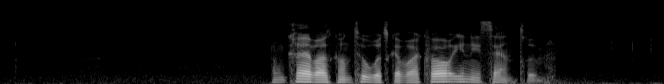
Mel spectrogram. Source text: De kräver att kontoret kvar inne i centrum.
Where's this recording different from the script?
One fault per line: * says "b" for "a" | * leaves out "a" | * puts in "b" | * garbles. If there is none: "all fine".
* puts in "ska vara"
